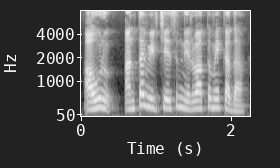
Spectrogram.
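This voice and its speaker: Mother figure for a storybook reading, anxious and scolding, sharp and reproachful, somewhat high voice as a woman reads her. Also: expressive, fairly quick, lightly acted.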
